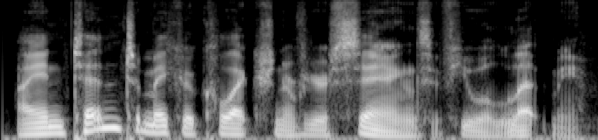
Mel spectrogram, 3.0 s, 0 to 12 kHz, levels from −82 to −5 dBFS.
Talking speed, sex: 280 wpm, male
